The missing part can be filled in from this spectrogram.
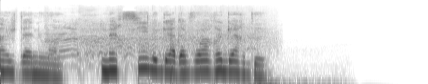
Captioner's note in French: des rires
